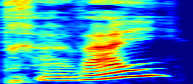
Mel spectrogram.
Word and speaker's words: travaille: Now, travail, in this situation, is spelt differently from the word I work. Je travaille, that is T-R-A-V-A-I-L-L-E, and mon travail, my work, the word travail there is spelt T-R-A-V-A-I-L, mon travail. But they sound exactly the same.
